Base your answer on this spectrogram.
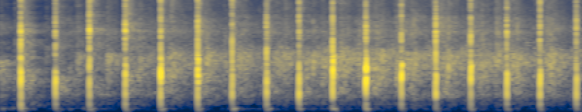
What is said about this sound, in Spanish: Permítame, voy a aplaudir.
